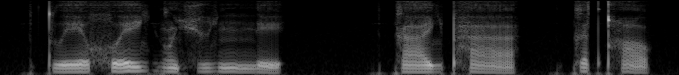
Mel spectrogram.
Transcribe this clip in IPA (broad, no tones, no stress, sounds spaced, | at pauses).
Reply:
tʷ eː χʷ eː ʎ ɡ ɔ̃ ç y ʎ nː e | k aː ʎ pʰ aː | k ə d qʰ ɔ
